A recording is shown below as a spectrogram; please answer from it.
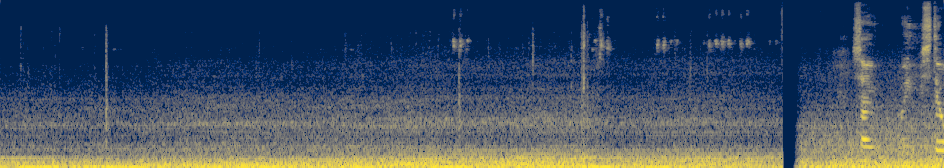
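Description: Steady, loud engine and road rumble fills a car cabin on a long road trip, droning continuously, with a brief dropout near the end followed by faint sounds.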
